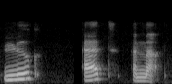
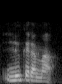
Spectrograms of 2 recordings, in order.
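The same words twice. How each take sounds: First: The phrase is spoken slowly and carefully. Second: The phrase is spoken quickly with linked words. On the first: "That's a slow when you speak slow" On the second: "if you want to speak faster"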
